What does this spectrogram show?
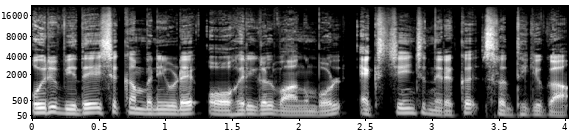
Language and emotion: Malayalam, neutral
